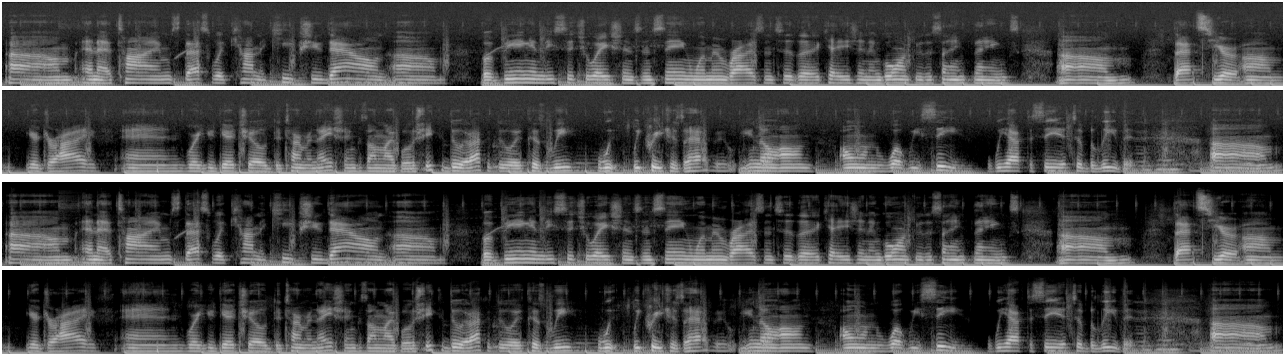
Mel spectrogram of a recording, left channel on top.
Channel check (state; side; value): noise; left; hiss, 17 dB below the sound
